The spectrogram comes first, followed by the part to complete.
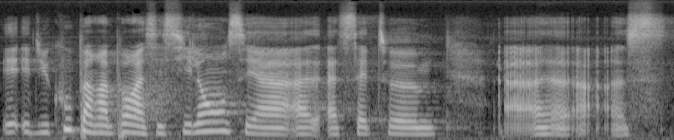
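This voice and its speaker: Halting woman moderator in a reverberant hall. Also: on the low side, gravelly. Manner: halting questions with many fillers. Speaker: panel moderator. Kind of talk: live panel moderation. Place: theatre stage.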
